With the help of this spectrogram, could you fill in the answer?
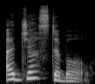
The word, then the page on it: adjustable: ədʒʌ’stəbl; アジャスタブル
